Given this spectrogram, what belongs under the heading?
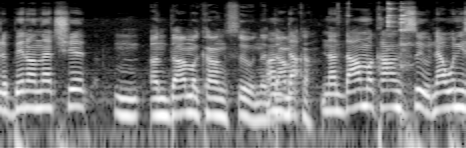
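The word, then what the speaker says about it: Ndamukong Suh: Ndamakong Su.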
